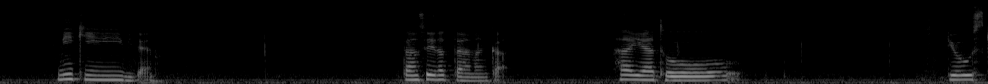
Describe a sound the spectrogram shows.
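A young woman speaks softly in short bursts, close to a microphone.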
